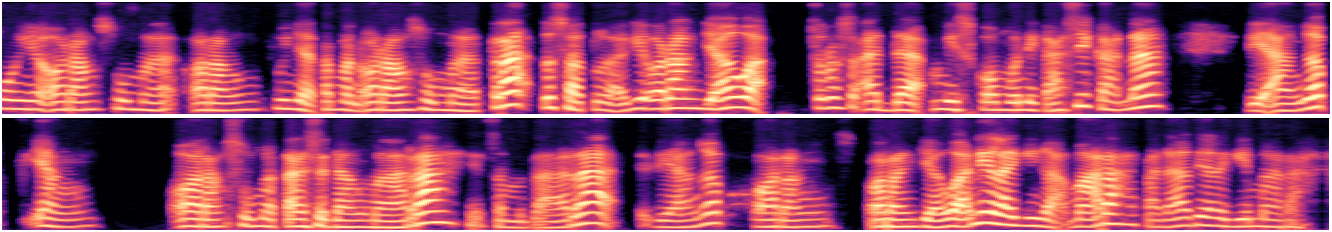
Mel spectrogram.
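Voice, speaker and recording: A woman's voice: mid-range voice, fast, a bit bright, dry recording. A woman lecturer leading an online class discussion in a conversational way, often asking her students questions.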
